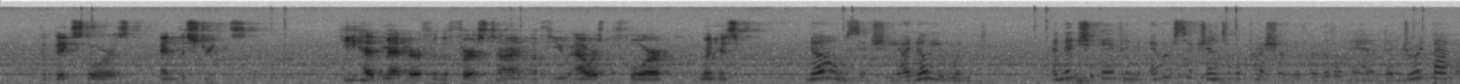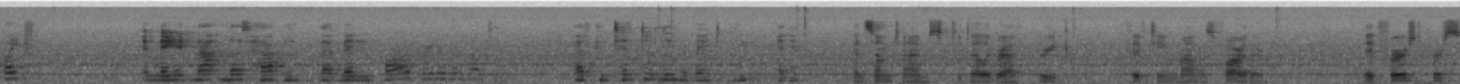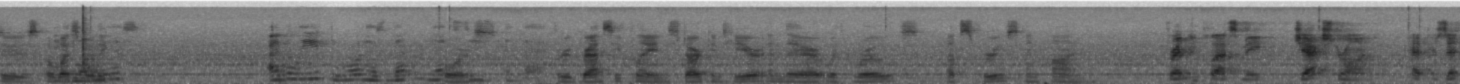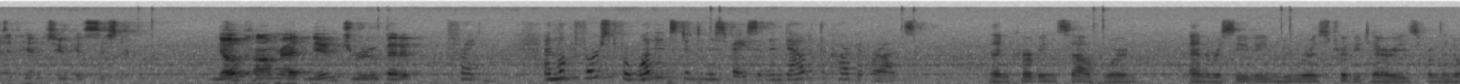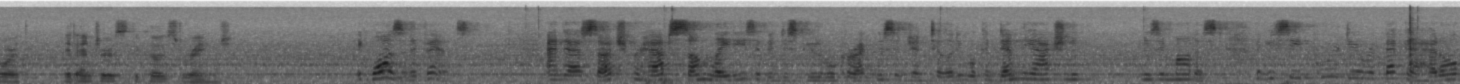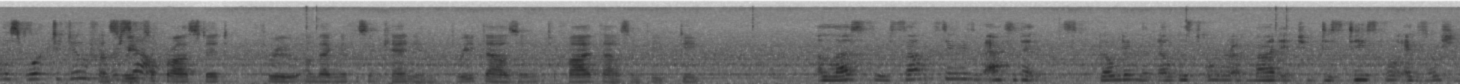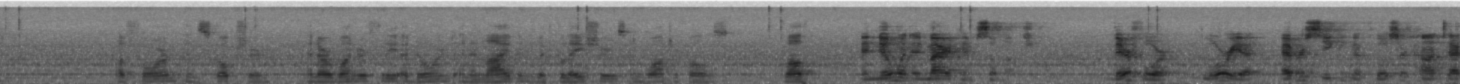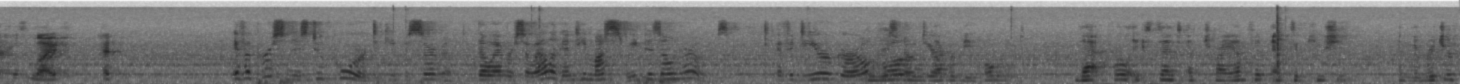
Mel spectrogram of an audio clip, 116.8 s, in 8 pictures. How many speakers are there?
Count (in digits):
4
